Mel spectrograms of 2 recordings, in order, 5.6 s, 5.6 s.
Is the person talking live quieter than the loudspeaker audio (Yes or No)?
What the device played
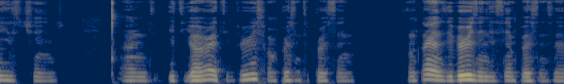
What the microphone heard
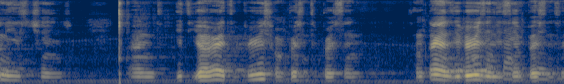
Yes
